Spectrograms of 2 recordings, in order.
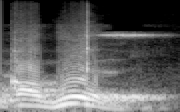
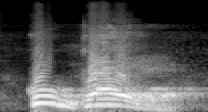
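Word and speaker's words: قُبَيْل: Ada juga tulisannya persis seperti itu. Tapi bacanya bukan Qabil, Kubail. Kubail itu tasghirnya Qobla.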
